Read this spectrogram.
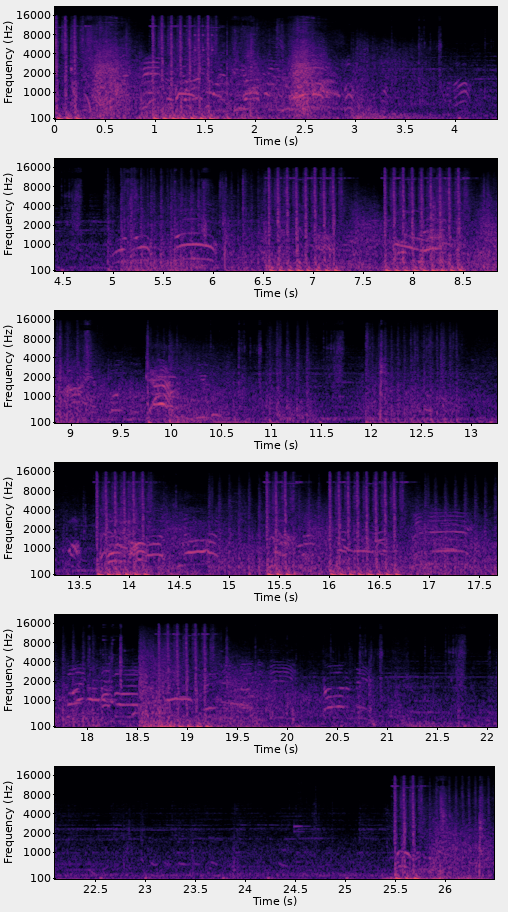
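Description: Rapid gunfire bursts out in short, loud volleys.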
